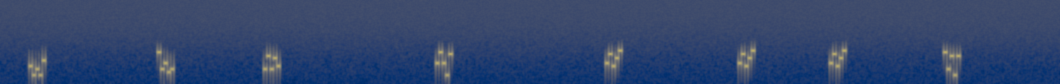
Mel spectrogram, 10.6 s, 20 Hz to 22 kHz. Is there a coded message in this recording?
Yes: five-tone selective call (EIA) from 0.3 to 9.6 s, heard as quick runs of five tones, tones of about 30 ms. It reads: 22114 81301 16152 38337 37259 37259 37259 81666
